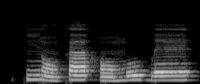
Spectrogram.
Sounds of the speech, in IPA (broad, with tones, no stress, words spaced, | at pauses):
kĩ˧ ɾɔ̃˨ka˧ hɔ̃˨mo˨˦bɛ˧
